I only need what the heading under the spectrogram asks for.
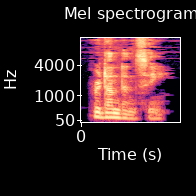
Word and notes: redundancy: Australian English

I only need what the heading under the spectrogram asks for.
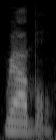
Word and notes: rabble: American English

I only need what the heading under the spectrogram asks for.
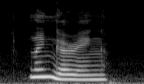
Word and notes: lingering: American English

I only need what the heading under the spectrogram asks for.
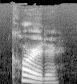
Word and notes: corridor: American English

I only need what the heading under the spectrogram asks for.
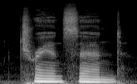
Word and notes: transcend: American English

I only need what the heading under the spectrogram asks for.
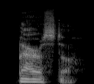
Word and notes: barrister: Australian English

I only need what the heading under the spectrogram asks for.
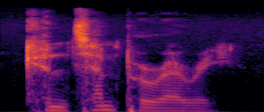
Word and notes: contemporary: American English

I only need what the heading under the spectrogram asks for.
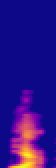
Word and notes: yap: Australian English

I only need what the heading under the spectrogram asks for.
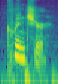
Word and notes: clincher: American English

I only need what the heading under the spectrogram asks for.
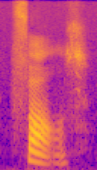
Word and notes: falls: American English

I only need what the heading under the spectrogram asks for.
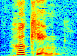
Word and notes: hooking: American English

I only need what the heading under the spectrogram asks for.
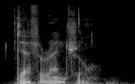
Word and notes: deferential: American English

